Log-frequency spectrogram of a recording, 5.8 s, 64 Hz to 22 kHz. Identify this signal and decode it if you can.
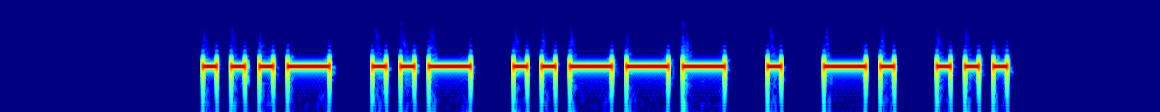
Morse code, heard as a keyed tone, about 17 wpm, 700 Hz. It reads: VU2ENS
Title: DXCC-100 Call Signs - 6 Characters - Repeated 3x - 17wpm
